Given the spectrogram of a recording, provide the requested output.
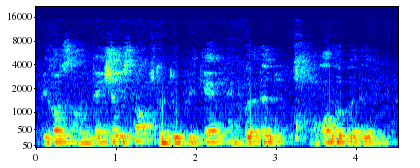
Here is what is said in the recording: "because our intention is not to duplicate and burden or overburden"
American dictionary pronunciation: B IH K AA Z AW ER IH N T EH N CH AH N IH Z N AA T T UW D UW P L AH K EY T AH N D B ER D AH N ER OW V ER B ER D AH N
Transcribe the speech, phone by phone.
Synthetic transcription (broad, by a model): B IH K AA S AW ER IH N T EH N SH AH N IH S N AA T T UW D UW P L AH K EY T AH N B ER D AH N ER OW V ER B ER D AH N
